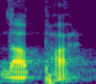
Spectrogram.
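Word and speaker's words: נָפַל: 이 항복이라는 말이 히브리어로 나팔입니다. 나팔. 우리가 나팔 본다 할 때 그 나팔하고 똑같은 발음입니다.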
